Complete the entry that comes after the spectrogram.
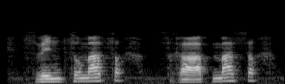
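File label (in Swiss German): "winzer masser", Haut Rhin; vin; serpe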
